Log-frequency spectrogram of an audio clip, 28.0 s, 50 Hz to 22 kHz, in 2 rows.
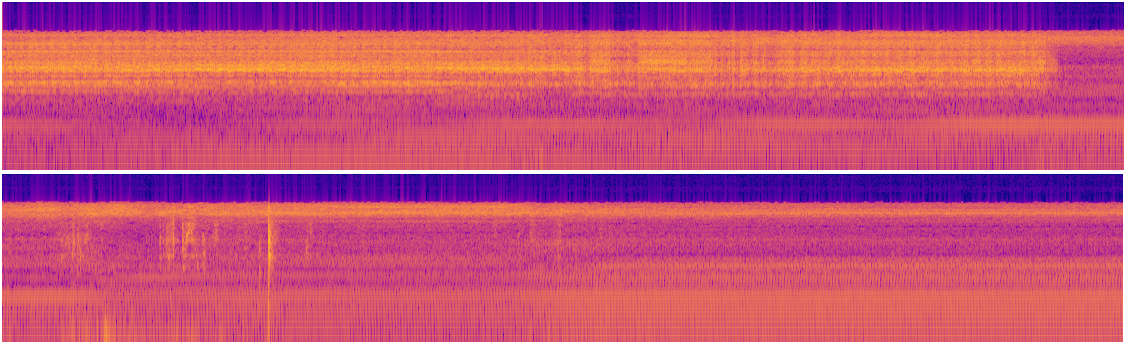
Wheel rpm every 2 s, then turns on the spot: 70, 70, 70, 70, 70, 70, 40, 0, 0, 0, 0, 0, 0, 0.
none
